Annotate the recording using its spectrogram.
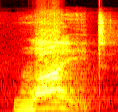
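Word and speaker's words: white: उसके बाद वाई, एच से पहले क्या आ गया? डब्ल्यू आ गया, वाई, वाइट। एच से पहले डब्ल्यू आ गया तो हमने एच को साइलेंट रख दिया। विस्पर, विस्पर, विच, एच से पहले डब्ल्यू आ गया।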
